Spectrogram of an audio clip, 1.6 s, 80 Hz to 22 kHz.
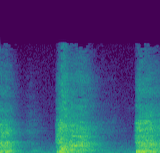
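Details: Two harsh, forceful hacking coughs from a 10-year-old female Pomeranian coughing for two weeks; vet X-ray reportedly showed lung and throat inflammation and cardiomegaly, with irregular heartbeats; persistent cough.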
